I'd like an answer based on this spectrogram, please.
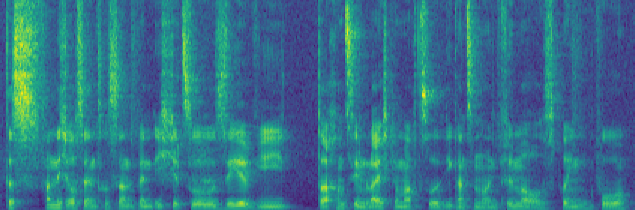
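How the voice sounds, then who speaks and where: A man's voice: fairly low pitch, steady tone, moderate pace, a little mellow. Hesitant young man chatting casually. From Germany. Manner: hesitant, many fillers and restarts. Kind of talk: casual chat between old school friends. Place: home.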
